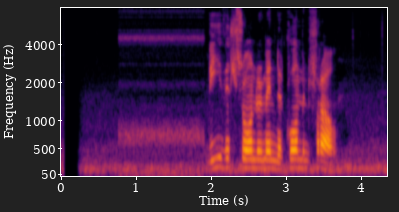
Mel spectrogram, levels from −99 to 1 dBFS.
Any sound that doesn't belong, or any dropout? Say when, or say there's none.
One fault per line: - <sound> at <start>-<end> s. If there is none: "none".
none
